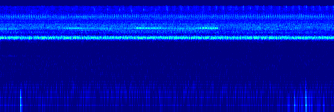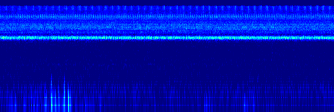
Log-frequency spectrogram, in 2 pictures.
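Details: Grass insect song forms a seamless wall of sound, a bright sustained whine holding steady while higher buzzing trills rise and fade, plus a few dull low thumps near the middle.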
